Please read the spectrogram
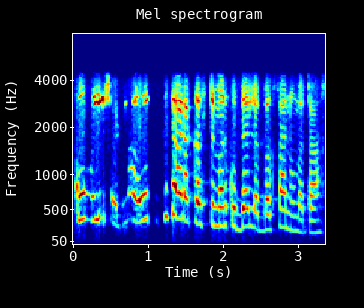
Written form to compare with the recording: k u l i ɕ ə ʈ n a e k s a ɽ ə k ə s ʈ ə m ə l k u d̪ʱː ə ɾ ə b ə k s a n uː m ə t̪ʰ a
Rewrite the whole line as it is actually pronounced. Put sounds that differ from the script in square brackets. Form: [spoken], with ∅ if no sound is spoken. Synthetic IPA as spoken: k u l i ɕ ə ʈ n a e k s a ɽ [a] k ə s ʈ ə m ə [ɾ] k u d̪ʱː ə [l] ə b ə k s a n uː m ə [t̪] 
